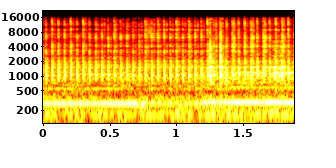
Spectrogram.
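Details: Realistic Model 999 reel-to-reel player/recorder: steady low motor hum with a quick, even flutter; the idler motor runs smoothly in the correct direction, as it should, unlike its faulty wrong-direction running.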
